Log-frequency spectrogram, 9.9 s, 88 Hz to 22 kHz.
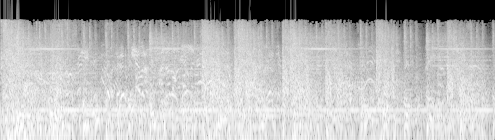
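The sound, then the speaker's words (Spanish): Gunfire in a 2007 western action film as a shot is fired at a sheriff's deputy, set in a loud, dense mix of bursts and crashes that continues throughout. “Dispara contra un ayudante del sheriff.”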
